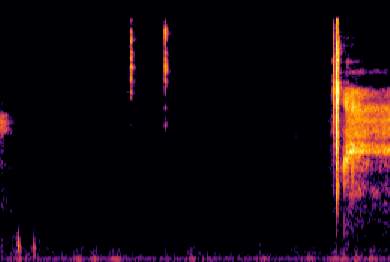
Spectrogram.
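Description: Two faint, sharp computer mouse clicks about a third of a second apart, made while choosing a filter option in an Excel menu, then a louder click-like burst followed by a fading hiss.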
